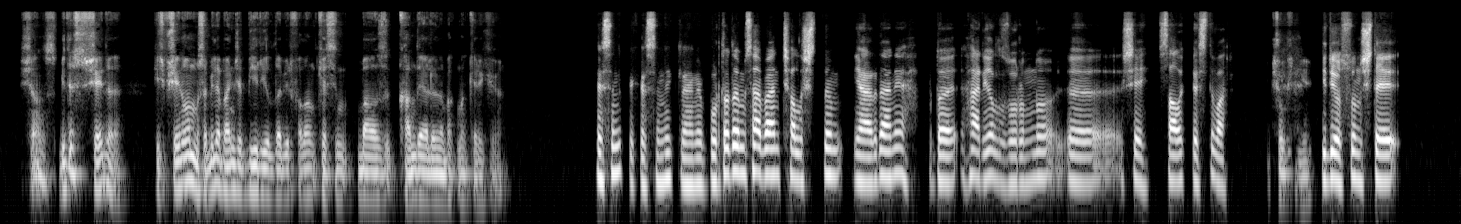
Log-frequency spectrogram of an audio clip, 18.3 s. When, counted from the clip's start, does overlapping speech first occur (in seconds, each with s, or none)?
none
